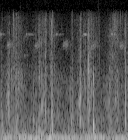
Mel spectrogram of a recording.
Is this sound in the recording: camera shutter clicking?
no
